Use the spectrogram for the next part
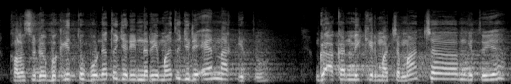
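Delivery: ordinary delivery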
